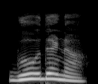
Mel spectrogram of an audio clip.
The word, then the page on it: ಕೊತ್ತಣ: kottaṇa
